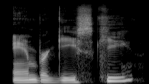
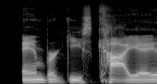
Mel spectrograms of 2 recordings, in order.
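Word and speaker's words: Ambergris Caye: Specifically going to an island called Ambergiski. Um, Ambergris Kaye is what it looks like it's spelled.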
